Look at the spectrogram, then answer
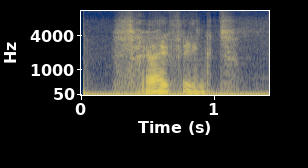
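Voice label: "schrijfinkt", Dutch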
